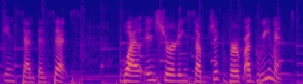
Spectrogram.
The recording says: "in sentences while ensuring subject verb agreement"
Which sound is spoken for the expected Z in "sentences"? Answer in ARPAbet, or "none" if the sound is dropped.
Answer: S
